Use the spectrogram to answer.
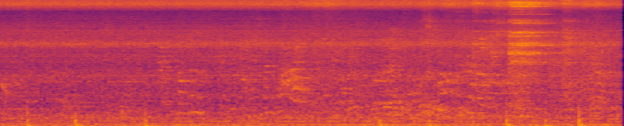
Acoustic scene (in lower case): cafe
